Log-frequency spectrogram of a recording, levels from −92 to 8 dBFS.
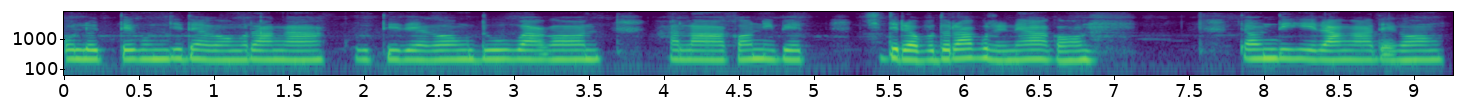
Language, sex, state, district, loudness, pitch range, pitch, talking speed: Chakma, female, Tripura, Dhalai, -20 LUFS, 210-220 Hz, 215 Hz, 130 wpm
